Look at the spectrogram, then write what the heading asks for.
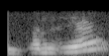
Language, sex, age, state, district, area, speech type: Hindi, female, 45-60, Bihar, Samastipur, rural, conversation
